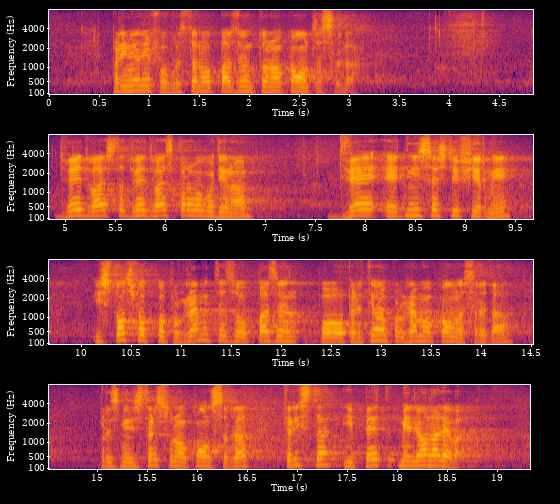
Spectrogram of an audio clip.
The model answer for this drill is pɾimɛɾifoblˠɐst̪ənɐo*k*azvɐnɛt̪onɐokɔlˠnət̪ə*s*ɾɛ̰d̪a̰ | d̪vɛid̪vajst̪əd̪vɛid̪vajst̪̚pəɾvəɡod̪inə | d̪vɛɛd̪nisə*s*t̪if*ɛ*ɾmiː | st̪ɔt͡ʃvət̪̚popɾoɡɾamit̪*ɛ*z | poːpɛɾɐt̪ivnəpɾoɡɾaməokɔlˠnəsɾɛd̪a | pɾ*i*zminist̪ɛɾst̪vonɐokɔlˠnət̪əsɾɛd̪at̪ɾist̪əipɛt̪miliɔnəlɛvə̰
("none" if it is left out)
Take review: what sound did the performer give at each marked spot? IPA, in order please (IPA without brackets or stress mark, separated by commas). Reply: p, s, ʃ, i, ɛ, ɛ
